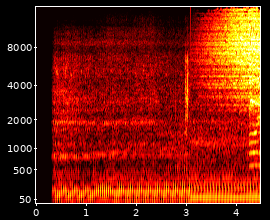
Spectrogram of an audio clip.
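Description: Honda scooter's single-cylinder engine running steadily, starting abruptly just after the opening, until a click about three seconds in, where background music takes over.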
